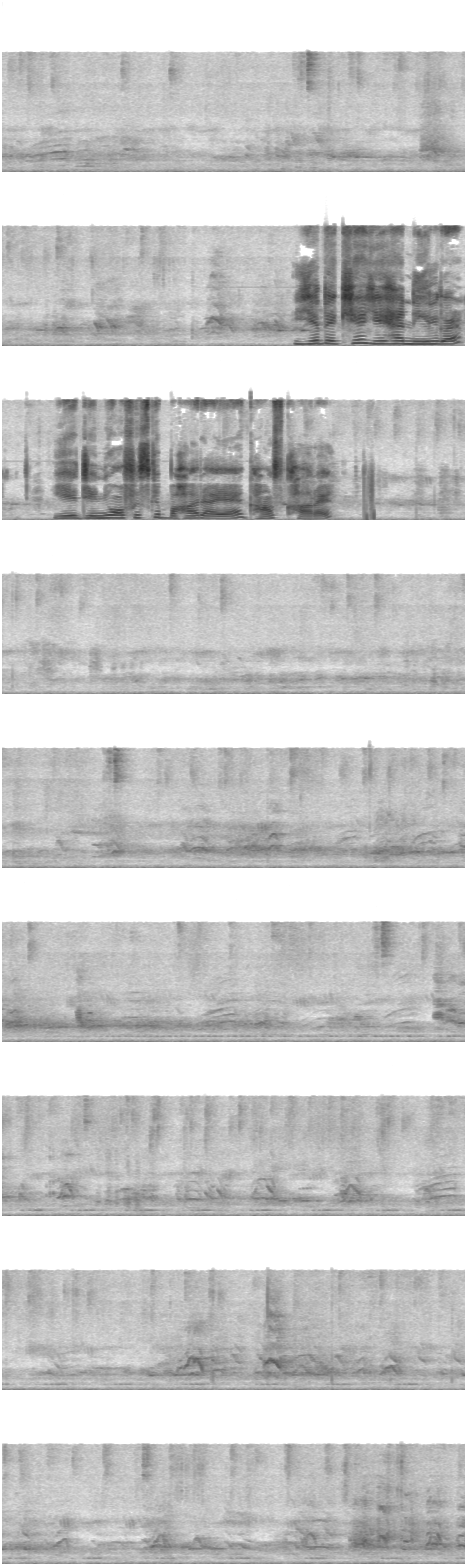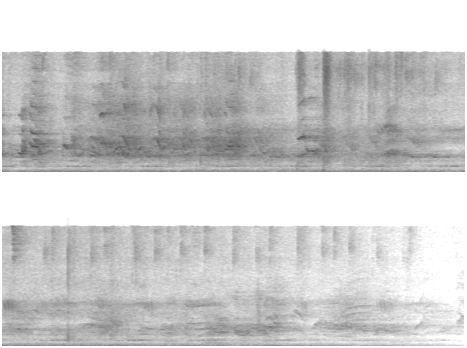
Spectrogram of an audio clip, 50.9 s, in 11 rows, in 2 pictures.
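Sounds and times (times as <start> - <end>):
low outdoor rumble: 0.0 - 50.3
small birds chirping: 0.0 - 50.9.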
